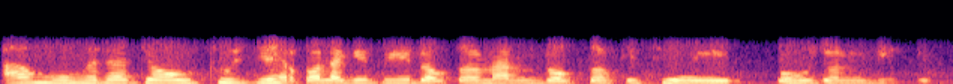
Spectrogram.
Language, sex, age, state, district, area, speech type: Odia, female, 18-30, Odisha, Sambalpur, rural, conversation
